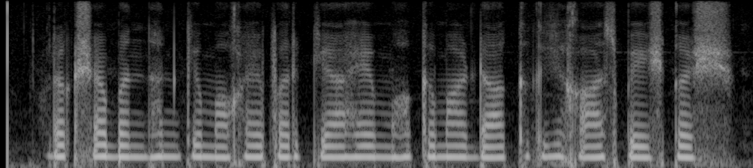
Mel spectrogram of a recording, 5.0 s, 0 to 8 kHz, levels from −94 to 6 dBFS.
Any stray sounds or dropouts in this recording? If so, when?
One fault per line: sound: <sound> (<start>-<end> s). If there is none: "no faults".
no faults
